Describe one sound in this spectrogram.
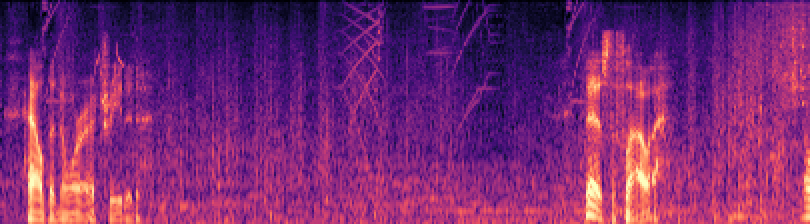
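Footsteps run through rustling grass and brush.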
